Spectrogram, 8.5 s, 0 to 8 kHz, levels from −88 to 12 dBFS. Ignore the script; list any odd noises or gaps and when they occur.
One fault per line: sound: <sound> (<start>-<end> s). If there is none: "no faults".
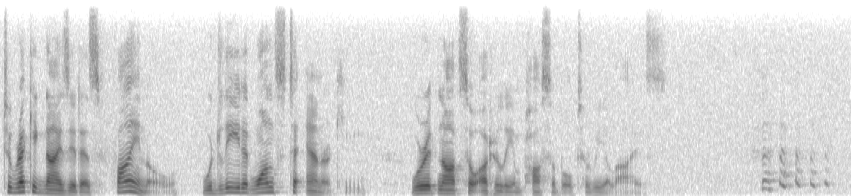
sound: laugh (7.4-8.4 s)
